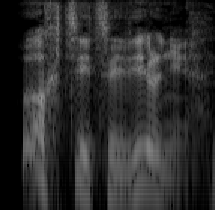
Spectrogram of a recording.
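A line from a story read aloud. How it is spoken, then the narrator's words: Sigh. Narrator (Ukrainian): зітхнув Фетерер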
